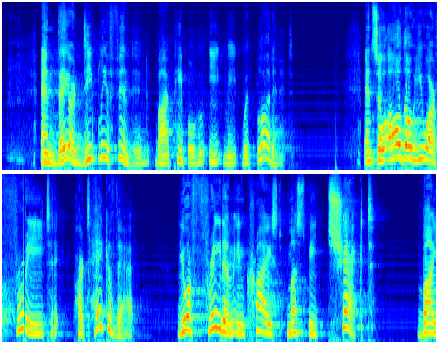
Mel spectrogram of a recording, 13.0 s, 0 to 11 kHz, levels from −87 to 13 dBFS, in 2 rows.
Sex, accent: male, American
